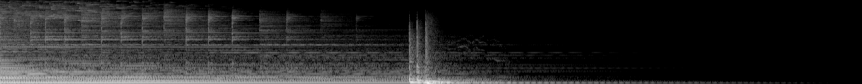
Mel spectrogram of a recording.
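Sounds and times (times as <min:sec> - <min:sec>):
funky pop music: 0:00.0 - 0:05.0.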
